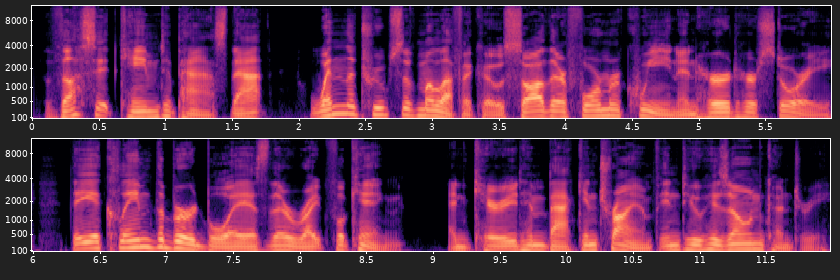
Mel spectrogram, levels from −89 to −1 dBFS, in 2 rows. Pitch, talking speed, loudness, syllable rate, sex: 105 Hz, 190 wpm, -20 LUFS, 4.5 syllables/s, male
